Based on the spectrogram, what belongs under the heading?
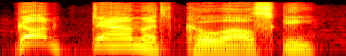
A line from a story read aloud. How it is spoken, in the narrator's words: Bradford chuckled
